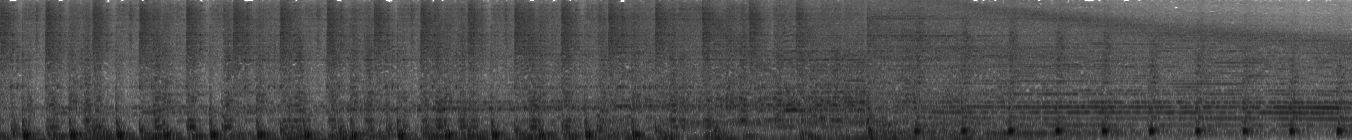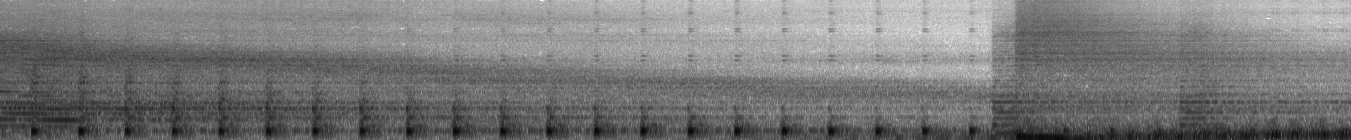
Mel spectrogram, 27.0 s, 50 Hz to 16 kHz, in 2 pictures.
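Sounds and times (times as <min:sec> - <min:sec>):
electronic dance music: 0:00.0 - 0:27.0.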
